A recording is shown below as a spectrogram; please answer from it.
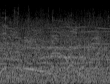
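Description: A crowd of spectators talking and calling out at once, a steady hubbub of many voices with no single voice standing out.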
